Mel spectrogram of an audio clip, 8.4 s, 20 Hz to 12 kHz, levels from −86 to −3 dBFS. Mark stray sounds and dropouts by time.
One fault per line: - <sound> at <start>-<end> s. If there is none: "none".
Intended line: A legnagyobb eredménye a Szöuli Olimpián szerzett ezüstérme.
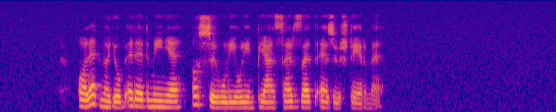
none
